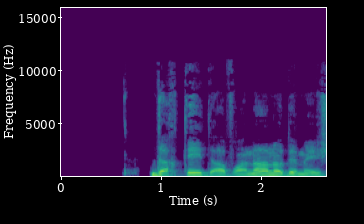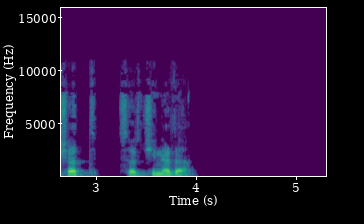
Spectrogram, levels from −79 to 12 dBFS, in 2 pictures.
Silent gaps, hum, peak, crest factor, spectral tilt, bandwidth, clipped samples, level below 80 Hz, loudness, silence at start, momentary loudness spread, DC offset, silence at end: 3.09-3.24 s; none; 0 dBFS; 16 dB; -7 dB/octave; 11 kHz; under 0.1%; -54 dBFS; -15 LUFS; 0.9 s; 7 LU; under 0.1%; 1.35 s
